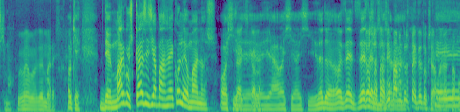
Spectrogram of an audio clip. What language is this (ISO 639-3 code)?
ell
